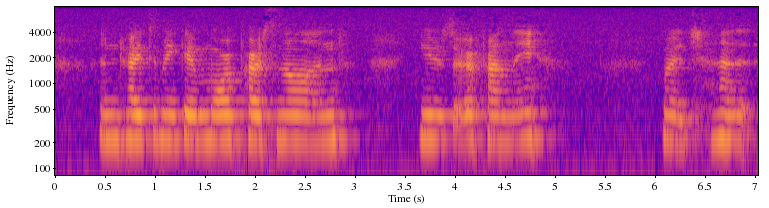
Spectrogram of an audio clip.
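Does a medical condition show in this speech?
Yes: motor neurone disease; onset in left hand.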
